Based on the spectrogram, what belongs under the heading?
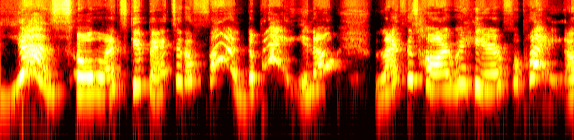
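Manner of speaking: high, loud burst of relief; relieved and eager. Retold or imitated. Speaker cheering the instructor's interruption, high and loud. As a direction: leap at the chance to get back to fun. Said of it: "And I'm kind of relieved".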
